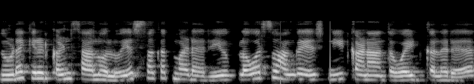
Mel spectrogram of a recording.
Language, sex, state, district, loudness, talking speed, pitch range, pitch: Kannada, female, Karnataka, Dharwad, -15 LUFS, 190 wpm, 205-245 Hz, 225 Hz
